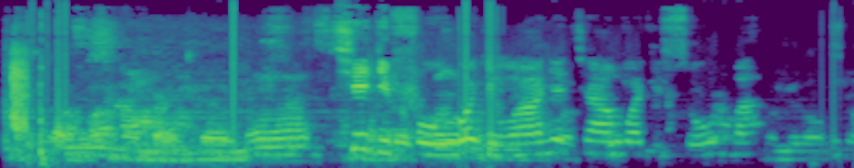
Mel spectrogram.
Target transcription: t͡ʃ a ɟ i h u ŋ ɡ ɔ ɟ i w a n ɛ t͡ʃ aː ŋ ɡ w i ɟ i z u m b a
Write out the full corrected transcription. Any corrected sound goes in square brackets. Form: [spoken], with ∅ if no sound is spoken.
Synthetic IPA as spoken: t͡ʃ [i] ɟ i [f] u ŋ ɡ ɔ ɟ i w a [ɲ] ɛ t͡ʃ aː ŋ ɡ w [a] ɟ i [s] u m b a

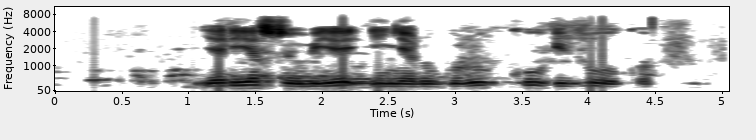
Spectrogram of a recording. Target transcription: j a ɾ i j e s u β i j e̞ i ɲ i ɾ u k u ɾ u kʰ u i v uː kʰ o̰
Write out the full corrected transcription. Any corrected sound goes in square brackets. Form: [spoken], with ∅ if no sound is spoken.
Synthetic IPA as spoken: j a ɾ i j [a] s u β i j e̞ i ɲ [a] ɾ u [ɡ] u ɾ u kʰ u i v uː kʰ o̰

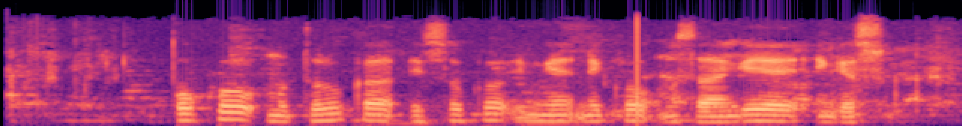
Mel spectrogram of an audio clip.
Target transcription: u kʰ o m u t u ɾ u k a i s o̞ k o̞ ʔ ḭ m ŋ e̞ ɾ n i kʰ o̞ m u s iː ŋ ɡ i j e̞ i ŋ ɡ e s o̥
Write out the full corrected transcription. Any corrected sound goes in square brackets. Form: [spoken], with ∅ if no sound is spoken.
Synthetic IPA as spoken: u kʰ o m u t u ɾ u k a i s o̞ k o̞ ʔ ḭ m ŋ e̞ [∅] n i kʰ o̞ m u s [aː] ŋ ɡ i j e̞ i ŋ ɡ e s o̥

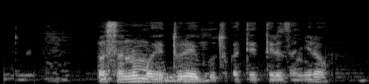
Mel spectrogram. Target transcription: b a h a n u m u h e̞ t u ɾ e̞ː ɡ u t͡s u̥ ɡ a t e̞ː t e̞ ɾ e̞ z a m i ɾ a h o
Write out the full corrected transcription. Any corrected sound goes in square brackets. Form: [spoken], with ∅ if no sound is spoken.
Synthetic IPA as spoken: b a [s] a n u m u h e̞ t u ɾ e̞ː ɡ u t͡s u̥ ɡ a t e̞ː t e̞ ɾ e̞ z a [ɲ] i ɾ a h o

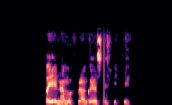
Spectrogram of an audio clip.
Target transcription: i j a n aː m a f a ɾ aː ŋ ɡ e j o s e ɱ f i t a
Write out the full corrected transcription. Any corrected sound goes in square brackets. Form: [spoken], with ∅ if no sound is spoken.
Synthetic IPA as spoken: [a] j a n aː m a f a ɾ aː ŋ ɡ [a] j o s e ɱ f i t [e]

